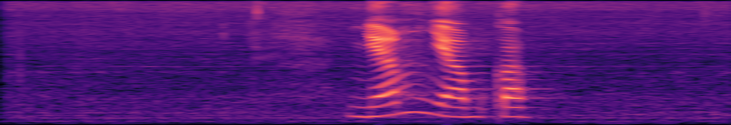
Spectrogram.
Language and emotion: Russian, positive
